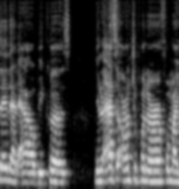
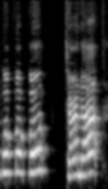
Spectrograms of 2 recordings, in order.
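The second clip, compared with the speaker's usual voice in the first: excited cheer; 10 semitones higher than usual. Real, not acted. Hyping up Bermuda again.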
